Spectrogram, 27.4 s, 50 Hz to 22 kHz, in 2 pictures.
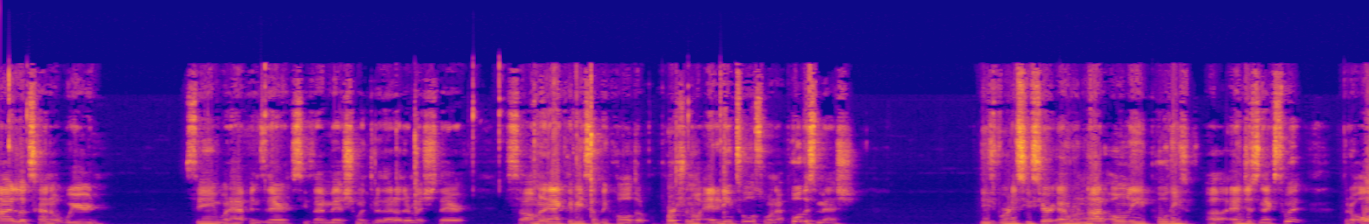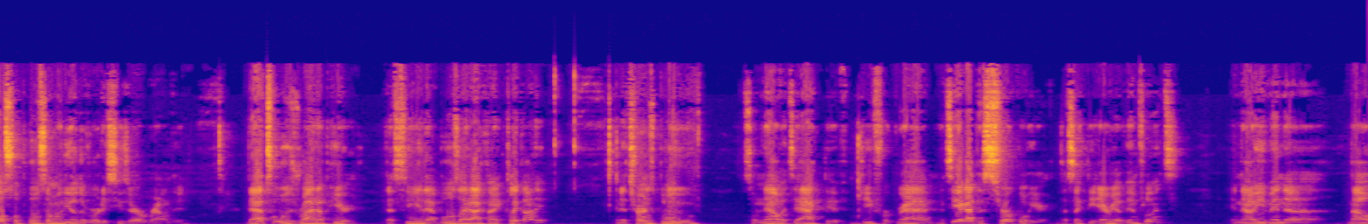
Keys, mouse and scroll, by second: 0.2-2.2 middle drag, 3.8 ctrl+z, 4.2-6.6 middle drag, 5.6 KP_1, 6.6 scroll up 1, 6.8-8.8 middle drag, 19.1-21.6 drag, 22.0 g.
